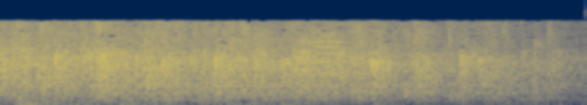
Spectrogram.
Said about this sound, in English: Brilliant. Little round of applause for my helpers. Go on back.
